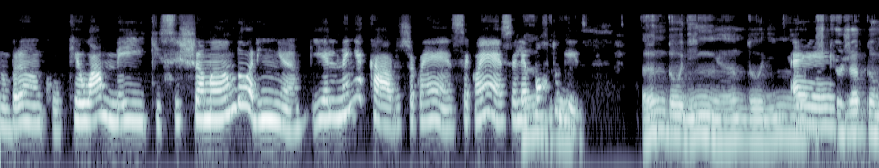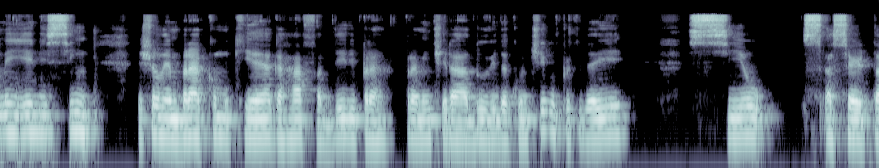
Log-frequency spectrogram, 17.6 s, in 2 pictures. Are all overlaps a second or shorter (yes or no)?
yes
